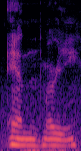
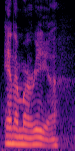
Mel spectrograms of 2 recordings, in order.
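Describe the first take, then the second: First: The name is said with three syllables. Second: The name is said with five syllables. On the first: The speaker calls it wrong. "I've been pronouncing it wrong" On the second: The speaker calls it right. "Anna Maria, not Anne Marie"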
